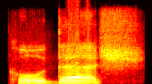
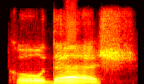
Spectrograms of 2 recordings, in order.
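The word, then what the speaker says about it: קדש: In Hebrew, is pronounced as kodesh, kodesh.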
